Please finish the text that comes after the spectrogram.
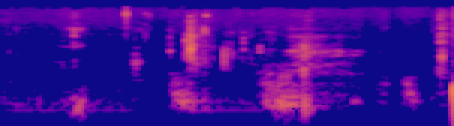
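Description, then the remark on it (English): A dog named Odie gnaws on a bone by someone's feet, with irregular wet crunches and scraping bites coming in uneven bursts, fairly quiet, and no one talking. “Oh yeah, he's chewing on a bone.”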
